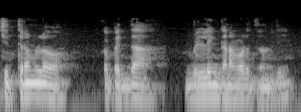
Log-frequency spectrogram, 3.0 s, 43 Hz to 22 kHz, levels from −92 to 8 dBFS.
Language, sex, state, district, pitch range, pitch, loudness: Telugu, male, Telangana, Mahabubabad, 90-100 Hz, 95 Hz, -18 LUFS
